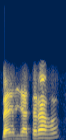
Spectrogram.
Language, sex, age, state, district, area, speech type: Odia, male, 45-60, Odisha, Nuapada, urban, conversation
